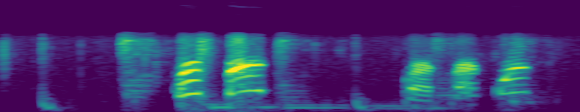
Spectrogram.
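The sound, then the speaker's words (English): A person imitates a duck, voicing a series of short nasal quacks in two quick bursts, fairly loud, with a low hum in the background between them. “Quack, quack, quack.”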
